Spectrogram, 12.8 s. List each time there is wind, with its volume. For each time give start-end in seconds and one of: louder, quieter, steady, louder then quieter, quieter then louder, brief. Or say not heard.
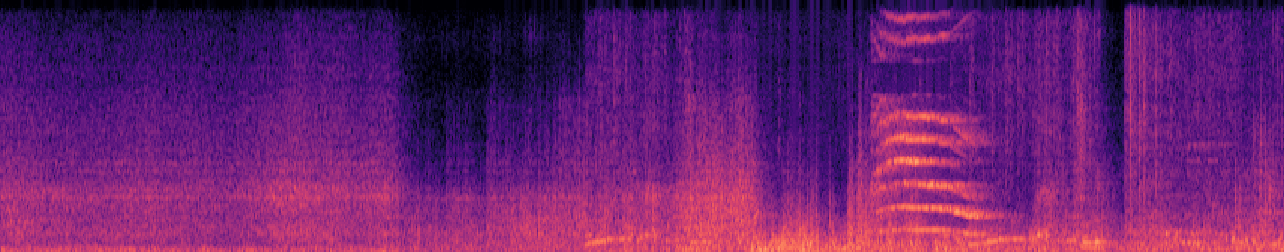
0.0-12.7 louder then quieter.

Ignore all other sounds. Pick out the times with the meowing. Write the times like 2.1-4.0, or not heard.
8.7-9.8.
